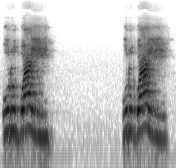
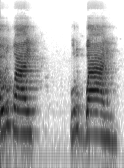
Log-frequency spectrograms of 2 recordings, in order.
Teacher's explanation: na palavra Uruguai, o I não é forte para eu separar. Eu não posso dizer assim, Uruguai.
